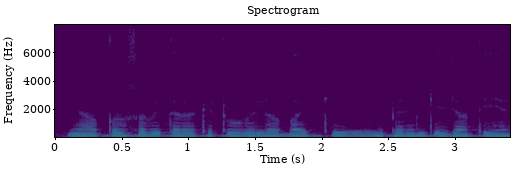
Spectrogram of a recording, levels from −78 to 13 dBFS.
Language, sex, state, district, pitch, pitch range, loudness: Hindi, male, Bihar, Muzaffarpur, 115 Hz, 110-115 Hz, -47 LUFS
